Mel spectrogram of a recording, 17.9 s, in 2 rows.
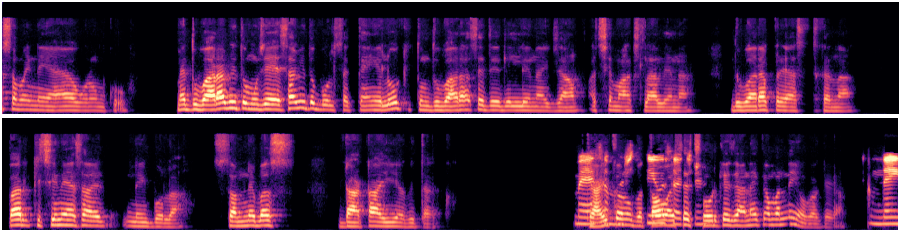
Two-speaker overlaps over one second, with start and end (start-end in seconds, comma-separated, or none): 14.8-16.1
